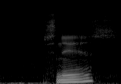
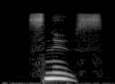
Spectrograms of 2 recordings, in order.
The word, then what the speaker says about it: snus: Snooze. Snus. Okay, I think I got it. I'll never say snus again. It's a Swedish way to say it, which sadly would be the correct way.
